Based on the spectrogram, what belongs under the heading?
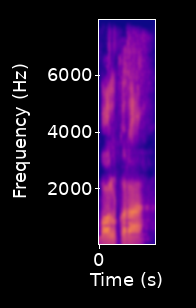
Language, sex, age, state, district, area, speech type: Bengali, male, 18-30, West Bengal, Uttar Dinajpur, urban, spontaneous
